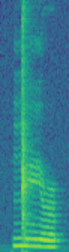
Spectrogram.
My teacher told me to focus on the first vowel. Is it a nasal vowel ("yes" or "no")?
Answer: no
